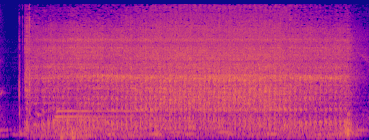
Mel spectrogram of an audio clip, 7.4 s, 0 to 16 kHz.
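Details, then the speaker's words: 2010 BMW 135i, N54 engine with MSD81 DME, battery charged for hours, immobilizer/CAS bus faults stored after another shop replaced oil lines: even, steady cranking about three turns a second for six seconds, never catching; crank no start. "So it's got a nice steady crank."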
